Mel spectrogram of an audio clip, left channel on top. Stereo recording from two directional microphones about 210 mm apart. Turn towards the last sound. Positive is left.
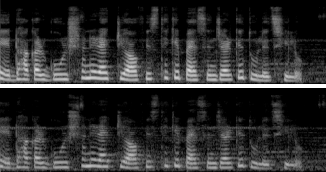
turn(degrees=50)  # may be behind; listen again after turning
